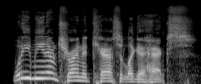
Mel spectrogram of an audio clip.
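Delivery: high-pitched, incredulous demand; indignant demand. A narrator's reading. Vexed student challenging his corrector, demanding. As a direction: throw the words back indignantly. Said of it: "Pete demanded".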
